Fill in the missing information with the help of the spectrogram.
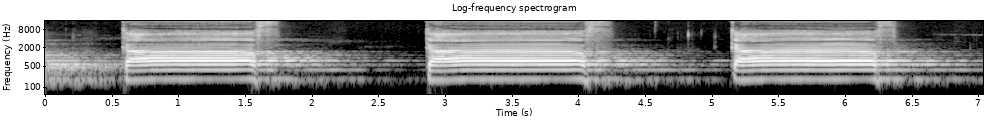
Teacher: তারপর কাফের মাখরাজ মধ্যখান পেঁচানো কাফ জিহ্বার গোড়া থেকে একটু আগে বাড়িয়ে তার বরাবর উপরের তালুর সঙ্গে লাগিয়ে উচ্চারিত হয়। আবার বলি জিহ্বার গোড়া থেকে একটু আগে বাড়িয়ে তার বরাবর উপরের তালুর সঙ্গে লাগিয়ে উচ্চারিত হয় কাফ কাফ কাফ।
